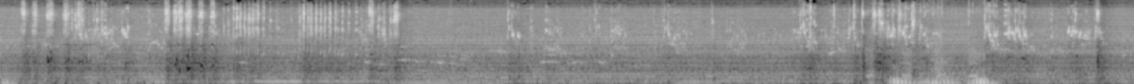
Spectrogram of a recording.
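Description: Budgerigars chirp and chatter rapidly close by.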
